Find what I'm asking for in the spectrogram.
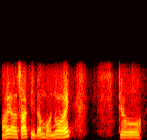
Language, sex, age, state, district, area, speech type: Nepali, male, 18-30, West Bengal, Kalimpong, rural, conversation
